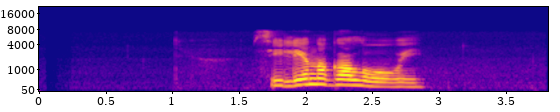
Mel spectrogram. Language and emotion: Russian, neutral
